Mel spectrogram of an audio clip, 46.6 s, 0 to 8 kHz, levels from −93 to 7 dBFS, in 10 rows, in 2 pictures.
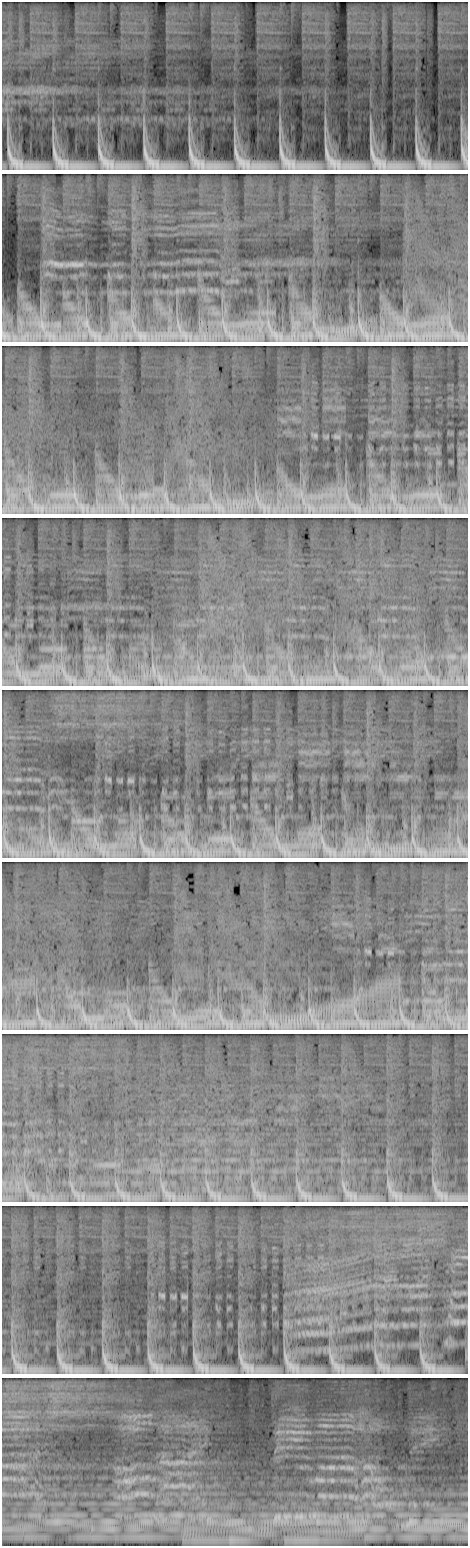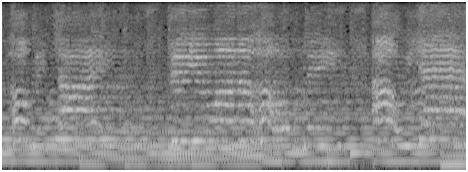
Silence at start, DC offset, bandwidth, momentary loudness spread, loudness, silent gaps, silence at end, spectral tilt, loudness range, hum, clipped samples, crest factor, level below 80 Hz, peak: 0 s; under 0.1%; 8 kHz; 5 LU; -17 LUFS; none; 0 s; -3.5 dB/octave; 3 LU; none; under 0.1%; 14 dB; -22 dBFS; -2 dBFS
